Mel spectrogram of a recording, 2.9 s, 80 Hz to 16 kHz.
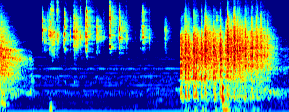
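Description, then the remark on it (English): Two dice clatter across a hard table during a roll in a tabletop game, landing on a 4 and a 6: a few scattered light clicks, then a loud, dense rattling tumble that lasts about a second, with no talking. “Who needs these dice?”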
